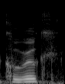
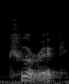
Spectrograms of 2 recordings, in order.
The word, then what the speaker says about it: Kuruk: They actually changed the pronunciation of his name, because in the original show it was Kuruk, like an sound, but now it's Kuruk.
